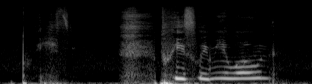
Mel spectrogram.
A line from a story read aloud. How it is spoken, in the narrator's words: Ruby begged, fighting back tears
